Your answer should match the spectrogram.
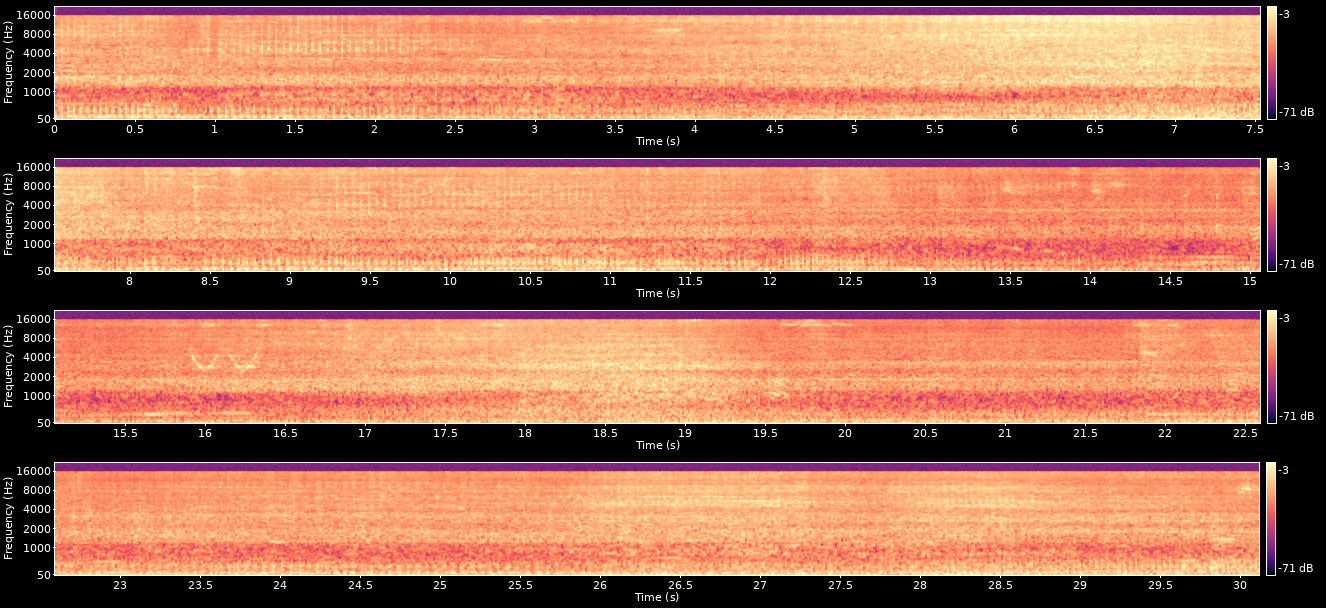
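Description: Street ambience: motorbikes passing now and then, with people talking in the background.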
